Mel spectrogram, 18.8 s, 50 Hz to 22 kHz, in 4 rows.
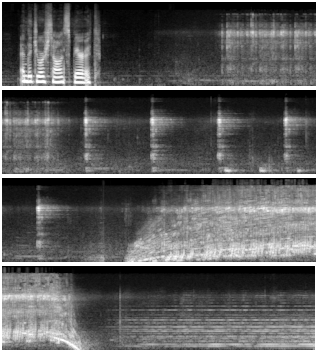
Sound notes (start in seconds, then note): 3.7 object clicking; 11.3 record scratching; 15.8 warm music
